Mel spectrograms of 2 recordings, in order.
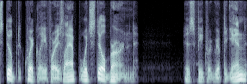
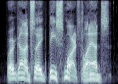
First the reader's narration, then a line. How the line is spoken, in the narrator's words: roared the captain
